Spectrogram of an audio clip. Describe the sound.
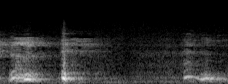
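Someone coughs, choked by incense smoke, in a few short, rough bursts. The middle burst is sharp and abrupt, and a throaty cough follows after a pause.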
